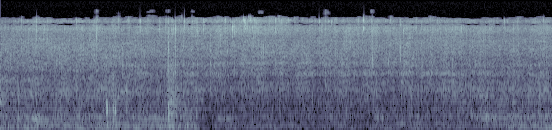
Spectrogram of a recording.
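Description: Breaded cabbage cutlet shallow-frying in hot oil: a faint, steady sizzle, with a couple of light pops in the first second and a half. The coated side is browning in the oil.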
